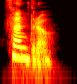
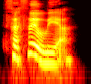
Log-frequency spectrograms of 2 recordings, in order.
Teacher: En España, la Z y la C, cuando están antes de E y de I, se pronuncia como TH en inglés.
